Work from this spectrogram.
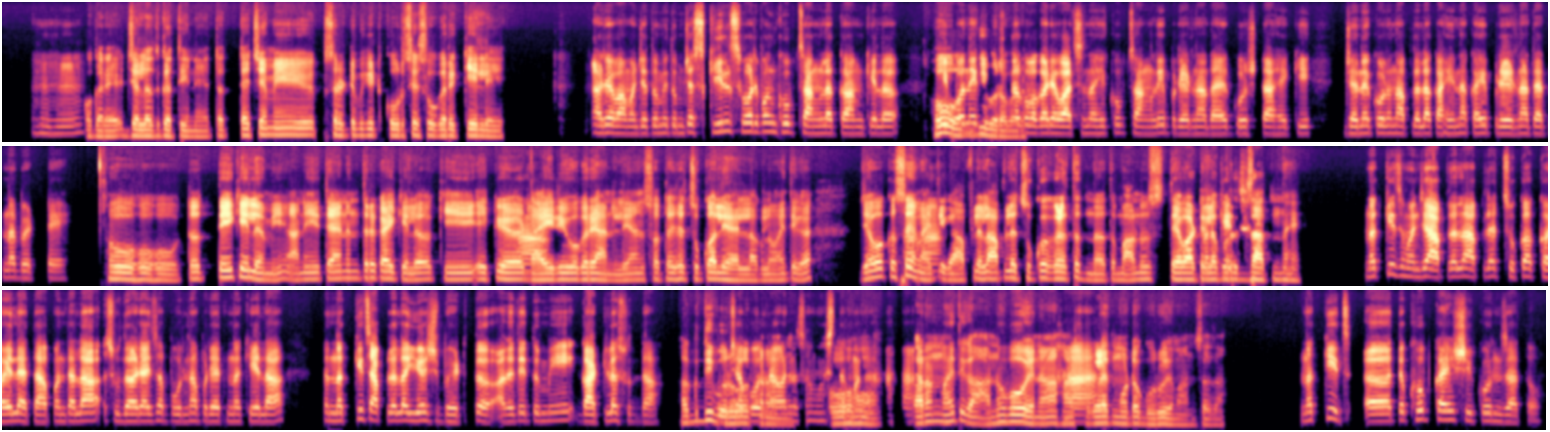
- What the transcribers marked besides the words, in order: tapping; other background noise; laughing while speaking: "नाही"; mechanical hum; laughing while speaking: "मला"; chuckle
- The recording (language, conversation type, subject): Marathi, podcast, प्रेरणा तुम्हाला कुठून मिळते?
